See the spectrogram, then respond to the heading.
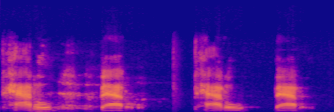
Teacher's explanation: those two words paddle and battle they sound exactly the same except one has a p and the other has a b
